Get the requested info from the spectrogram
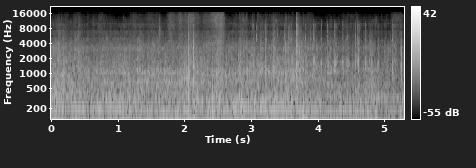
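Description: A vehicle engine running steadily, heard as a low hum, with a couple of short knocks partway through.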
